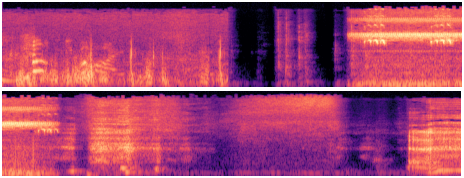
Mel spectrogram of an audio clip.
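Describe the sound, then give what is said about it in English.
A cricket sound effect, played by a wrong button press, chirps in a steady, high-pitched pulsing drone for a couple of seconds, following brief talk and a pause, with more voices and noise coming in afterward. “I hit the wrong button at the end. So the crickets were not for you.”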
